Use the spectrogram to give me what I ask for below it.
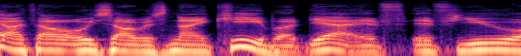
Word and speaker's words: Nike: the brand nike is pronounced nike after the greek goddess of victory in mythology and chairman philip knight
